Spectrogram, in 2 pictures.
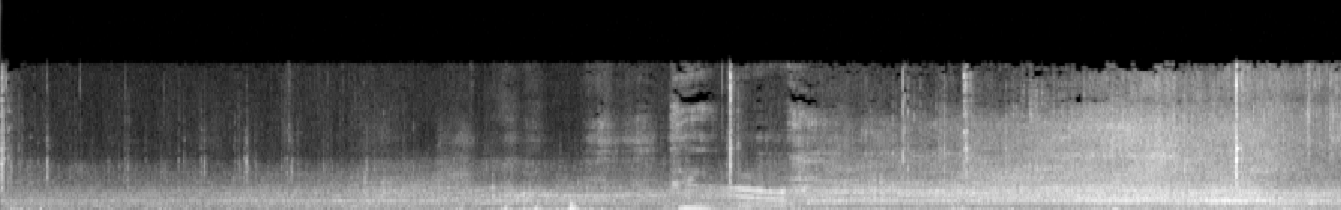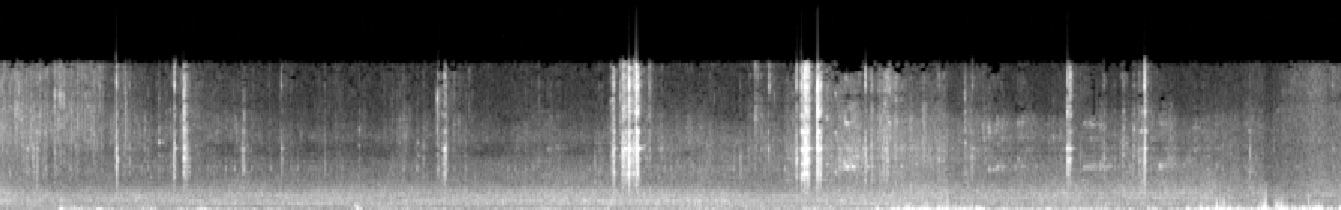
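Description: Traffic rushes past on a nearby road.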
